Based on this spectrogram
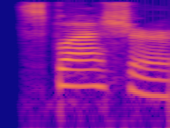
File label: "splasher", English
